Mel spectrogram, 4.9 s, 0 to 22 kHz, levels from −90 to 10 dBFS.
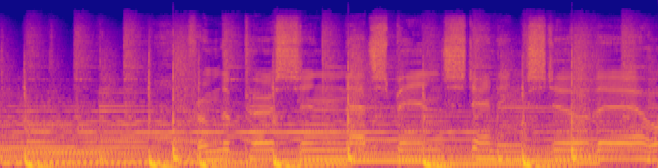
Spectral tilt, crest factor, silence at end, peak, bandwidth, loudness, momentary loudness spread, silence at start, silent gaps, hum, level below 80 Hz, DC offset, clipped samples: -5 dB/octave; 14 dB; 0 s; 0 dBFS; 16 kHz; -14 LUFS; 3 LU; 0 s; none; none; -20 dBFS; under 0.1%; under 0.1%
